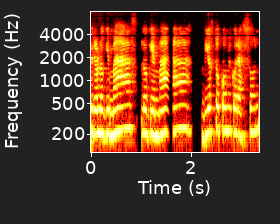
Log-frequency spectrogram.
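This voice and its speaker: Her voice is fairly high in pitch. The woman speaks at a moderate pace. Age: 60s. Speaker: church member. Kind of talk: testimony.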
